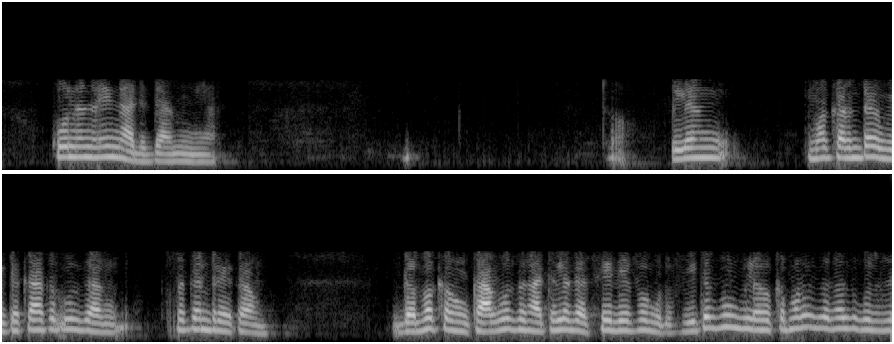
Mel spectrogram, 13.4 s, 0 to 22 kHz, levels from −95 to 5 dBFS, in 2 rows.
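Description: Throughout the speech, G.729 codec damage is plainly audible: rough, slightly synthetic voicing, consistent with an 8 kbit/s coder. It rebuilds each frame from a vocal-tract filter and a few pulses. A spectrogram shows a hard ceiling near 3.8 kHz, with nothing above it.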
